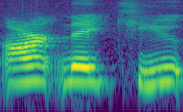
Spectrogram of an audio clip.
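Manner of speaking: ordinary delivery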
